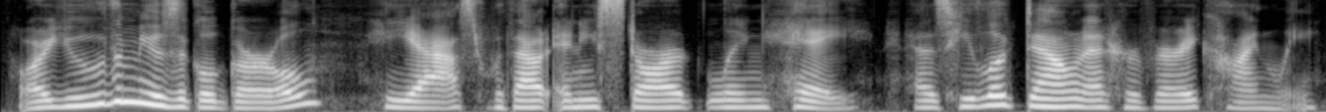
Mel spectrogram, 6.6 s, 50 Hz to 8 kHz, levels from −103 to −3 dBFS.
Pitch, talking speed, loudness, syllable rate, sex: 190 Hz, 170 wpm, -18 LUFS, 4.9 syllables/s, female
